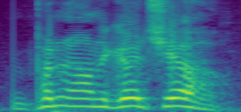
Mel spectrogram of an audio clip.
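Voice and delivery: loud, brash promoter voice; gruff fight promoter. Acted. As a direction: talk like a seedy fight promoter. GM voices ring announcer.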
